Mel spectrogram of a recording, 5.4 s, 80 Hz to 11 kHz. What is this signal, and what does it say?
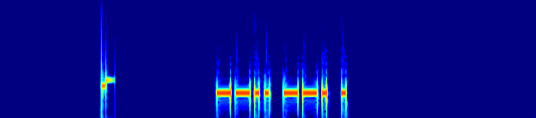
Morse code, heard as a keyed tone, about 25 wpm, 700 Hz. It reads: ZGE
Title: USA Call Sign Postfixes - 3 Letters 25wpm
